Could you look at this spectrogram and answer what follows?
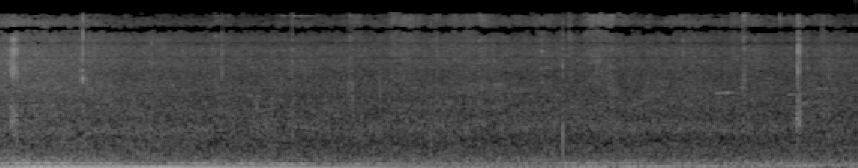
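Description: Low rumble of a motor vehicle in street traffic, loudest at first and fading away, with a few faint light clicks.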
